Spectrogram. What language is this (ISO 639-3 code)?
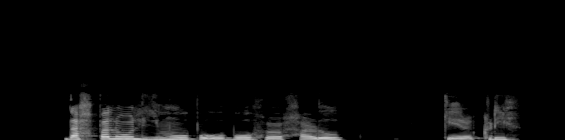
pus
